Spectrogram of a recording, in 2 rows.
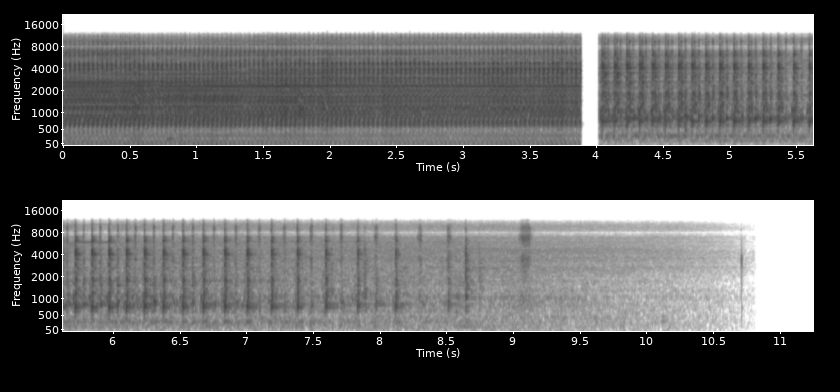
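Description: Wilesco D4 toy steam engine running with a dense, steady hiss; after a short break its beat turns into a fast, even train of puffs that slows and fades until it stops, as the engine runs down.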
